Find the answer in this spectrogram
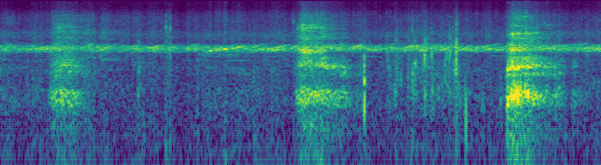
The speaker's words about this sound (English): I hear the frogs.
